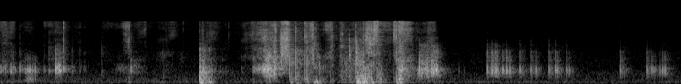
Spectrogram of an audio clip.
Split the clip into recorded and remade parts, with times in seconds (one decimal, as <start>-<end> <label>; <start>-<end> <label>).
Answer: 0.0-2.6 recorded; 2.6-5.0 remade; 5.0-6.8 recorded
